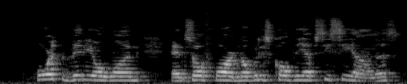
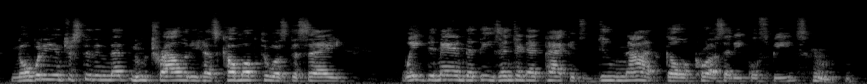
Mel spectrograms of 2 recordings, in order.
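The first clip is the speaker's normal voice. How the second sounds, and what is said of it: Imitated Southern US accent. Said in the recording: “my impersonation of anyone from the South”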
